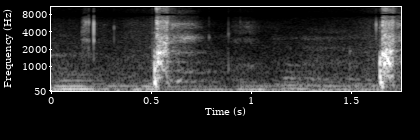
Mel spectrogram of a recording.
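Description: Two short, sharp snorting sneezes about a second apart, typical of a small animal, with faint room noise.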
